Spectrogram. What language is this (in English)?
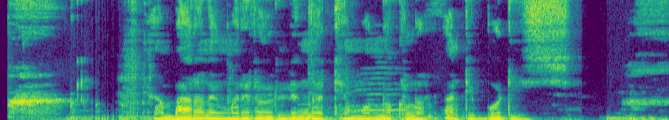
Masai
